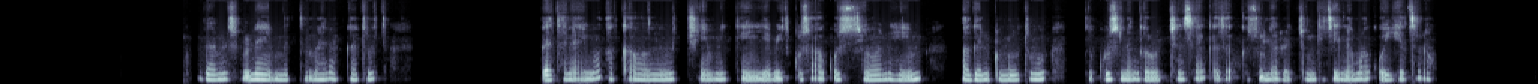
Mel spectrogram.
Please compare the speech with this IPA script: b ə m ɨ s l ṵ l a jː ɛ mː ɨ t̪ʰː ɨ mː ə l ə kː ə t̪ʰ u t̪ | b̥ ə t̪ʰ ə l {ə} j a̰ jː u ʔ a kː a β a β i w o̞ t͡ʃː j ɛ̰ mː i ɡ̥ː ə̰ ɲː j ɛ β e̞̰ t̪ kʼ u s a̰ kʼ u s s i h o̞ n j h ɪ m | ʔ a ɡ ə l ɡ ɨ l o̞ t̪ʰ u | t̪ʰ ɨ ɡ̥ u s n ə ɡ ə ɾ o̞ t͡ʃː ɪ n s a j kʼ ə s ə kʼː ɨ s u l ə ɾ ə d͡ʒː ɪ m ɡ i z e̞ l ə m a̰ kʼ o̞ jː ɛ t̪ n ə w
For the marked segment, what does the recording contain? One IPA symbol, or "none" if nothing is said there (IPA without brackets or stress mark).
ə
